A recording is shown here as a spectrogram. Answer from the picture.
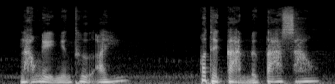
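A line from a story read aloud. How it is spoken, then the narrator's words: Scornful smiling female ghost. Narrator (Vietnamese): Nữ quỷ chỉ khẽ mỉm cười, ánh mắt khinh khỉnh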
